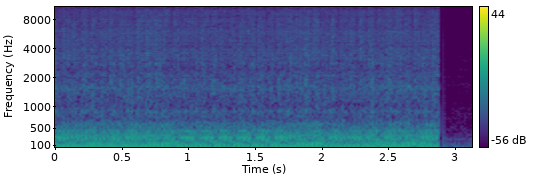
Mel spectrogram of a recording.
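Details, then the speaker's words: 1981 Yamaha XS1100 Midnight Special with 4-into-1 aftermarket exhaust, after oil and filter change (previously overfilled, possibly fuel in oil); steady even multi-cylinder beat, no knocks, then clean shutoff; normal running. "Seems to be running okay, so we'll shut her off, let the oil settle, and we'll check the level."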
